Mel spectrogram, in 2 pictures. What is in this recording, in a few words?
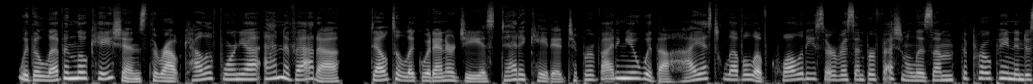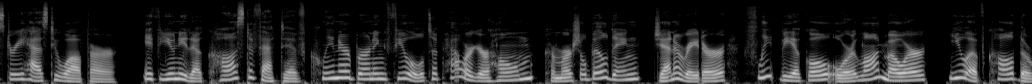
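interactive voice response Sample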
